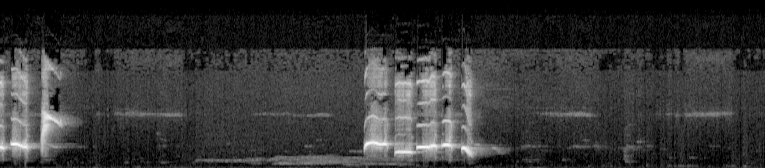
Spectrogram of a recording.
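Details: Orange-headed thrush (anis cendana) with a sweet voice and sharp, stable shots. A short whistled fragment is followed, after a silent stretch, by a full phrase of fluty notes at varied pitches, ending in a downslurred note.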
